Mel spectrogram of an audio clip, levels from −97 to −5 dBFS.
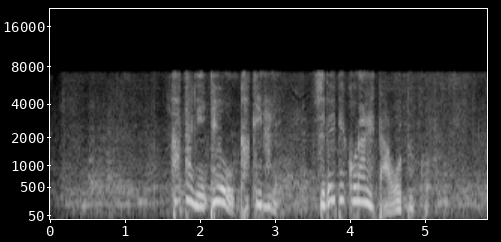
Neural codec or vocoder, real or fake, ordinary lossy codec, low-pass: codec, 16 kHz in and 24 kHz out, 1.1 kbps, FireRedTTS-2 codec; fake; none; 7.2 kHz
